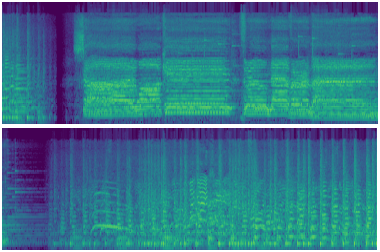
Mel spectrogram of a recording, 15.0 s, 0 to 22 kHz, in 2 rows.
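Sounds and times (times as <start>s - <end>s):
a cappella group singing: 1.4s - 7.6s.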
